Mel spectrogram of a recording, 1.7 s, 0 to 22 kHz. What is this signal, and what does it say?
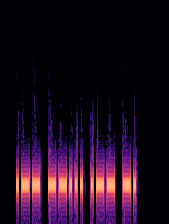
Morse code, heard as a keyed tone, about 40 wpm, 700 Hz. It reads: W7WN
